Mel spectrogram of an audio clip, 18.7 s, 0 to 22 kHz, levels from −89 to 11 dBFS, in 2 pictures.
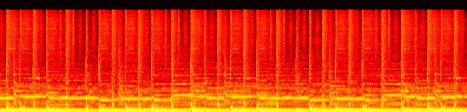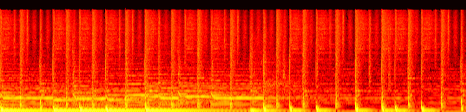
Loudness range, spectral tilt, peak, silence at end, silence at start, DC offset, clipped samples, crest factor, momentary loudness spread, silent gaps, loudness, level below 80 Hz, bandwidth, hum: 4 LU; -4.5 dB/octave; 0 dBFS; 0 s; 0 s; 1%; under 0.1%; 14 dB; 5 LU; none; -17 LUFS; -14 dBFS; 16.5 kHz; none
